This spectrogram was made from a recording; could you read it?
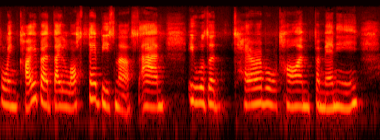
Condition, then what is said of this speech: Deafness. You are lip reading my questions, and you are signing at the same time to help yourself to stay on track and answer the questions.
